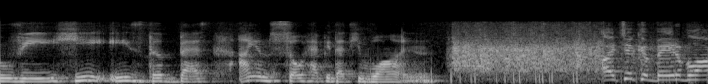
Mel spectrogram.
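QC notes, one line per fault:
Throughout, gain pumping: the input gain was likely set far too high, so a fast limiter or compressor pulls the level down on each loud sound, swinging it by around 15 dB. Loud and soft parts end up closer together, and the sound is squashed.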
